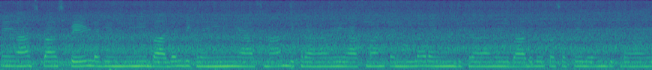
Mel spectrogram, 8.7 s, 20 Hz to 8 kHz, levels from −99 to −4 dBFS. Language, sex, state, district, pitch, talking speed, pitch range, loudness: Hindi, female, Uttar Pradesh, Ghazipur, 195 Hz, 195 wpm, 190-195 Hz, -37 LUFS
